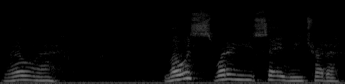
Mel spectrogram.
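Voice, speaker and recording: A man's voice: sits high, measured pace, heavy background noise. A man playing a mild, timid, stammering newspaper reporter in 1940s radio serial style. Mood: mild, sheepish. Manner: stammering, hesitant.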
